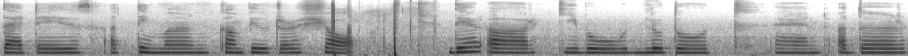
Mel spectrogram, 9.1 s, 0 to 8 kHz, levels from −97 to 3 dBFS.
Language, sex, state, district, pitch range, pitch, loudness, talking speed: English, female, Punjab, Kapurthala, 205-215 Hz, 205 Hz, -24 LUFS, 85 wpm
